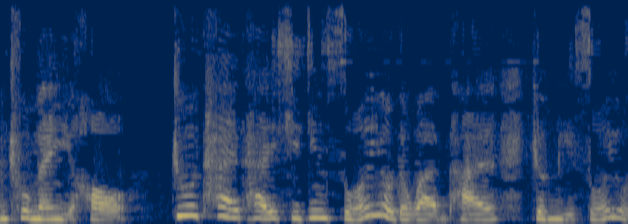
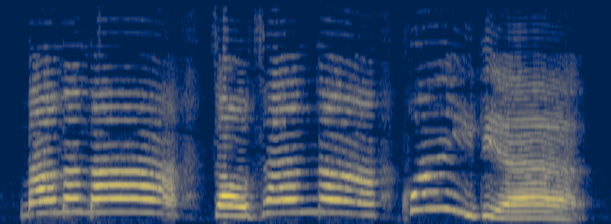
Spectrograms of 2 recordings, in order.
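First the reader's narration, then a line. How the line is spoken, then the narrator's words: Children shouting loudly. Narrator (Chinese): 西蒙和帕克……总是大声喊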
